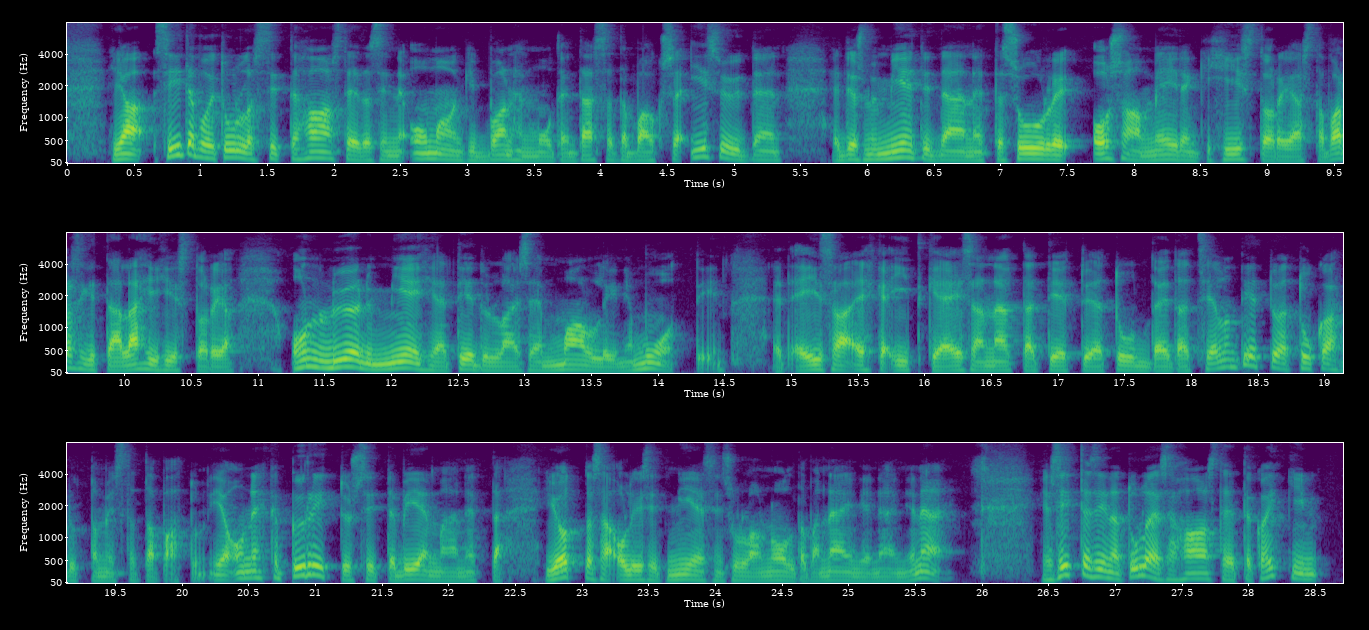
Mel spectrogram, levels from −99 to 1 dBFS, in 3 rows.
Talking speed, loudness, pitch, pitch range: 155 wpm, -23 LUFS, 100 Hz, 90-120 Hz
